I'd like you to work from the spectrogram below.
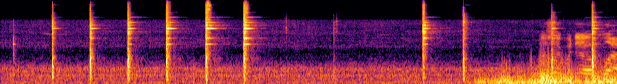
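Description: Sharp hammer blows on hot steel at a backyard forge while drawing out the end of a forged leaf. Six evenly spaced ringing strikes come first, then a pause, two more blows, and a rising rough scraping noise.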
